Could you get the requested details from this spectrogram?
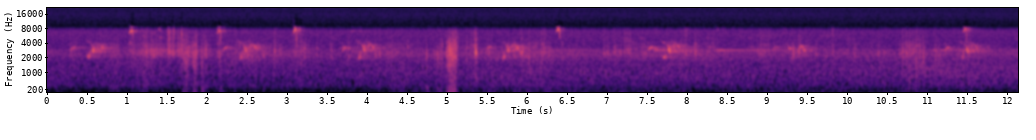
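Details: Several Black-capped Chickadees give scattered soft chips and thin high notes while grabbing seeds at backyard feeders in Manitouwadge, Ontario, on 30 November 2017, with sharp clicks and a low outdoor hiss.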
